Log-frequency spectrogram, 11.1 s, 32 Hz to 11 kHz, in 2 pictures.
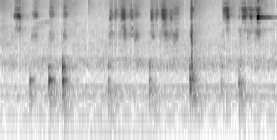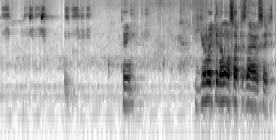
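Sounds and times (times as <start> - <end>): marker pen writing on whiteboard: 0.3 - 1.4, 2.1 - 7.4
marker squeak: 0.3 - 1.4, 4.4 - 7.4.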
